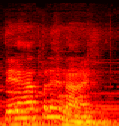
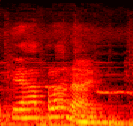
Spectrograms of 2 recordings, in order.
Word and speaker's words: terraplenagem: Então dica número 1, terraplenagem. Opa, isso mesmo, você não leu errado e também não ouviu errado. O termo correto é terraplenagem e não terraplanagem.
